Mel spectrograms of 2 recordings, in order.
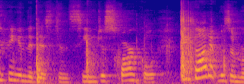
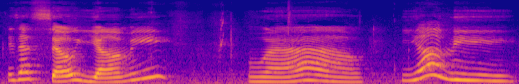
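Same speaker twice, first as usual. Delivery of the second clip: ordinary delivery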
